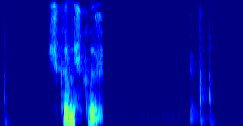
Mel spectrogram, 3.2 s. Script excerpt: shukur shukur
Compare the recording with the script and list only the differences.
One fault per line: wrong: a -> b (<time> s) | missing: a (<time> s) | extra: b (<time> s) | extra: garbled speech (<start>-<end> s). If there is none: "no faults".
no faults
